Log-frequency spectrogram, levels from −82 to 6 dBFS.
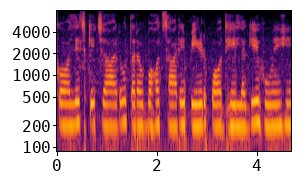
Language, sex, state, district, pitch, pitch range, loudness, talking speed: Hindi, female, Uttar Pradesh, Lucknow, 200 Hz, 195-205 Hz, -14 LUFS, 140 wpm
